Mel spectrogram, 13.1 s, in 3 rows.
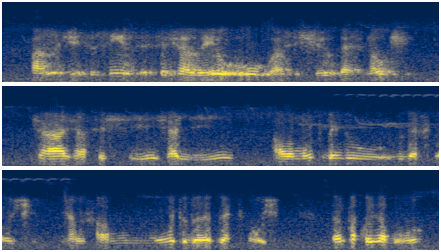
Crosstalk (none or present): none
